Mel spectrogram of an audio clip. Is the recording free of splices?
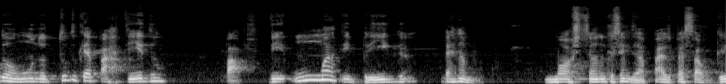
no; 4 cuts; at 2.2 s, 2.7 s, 3.4 s, 4.4 s

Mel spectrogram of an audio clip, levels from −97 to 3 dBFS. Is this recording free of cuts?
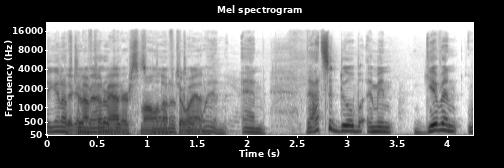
yes; 0 cuts

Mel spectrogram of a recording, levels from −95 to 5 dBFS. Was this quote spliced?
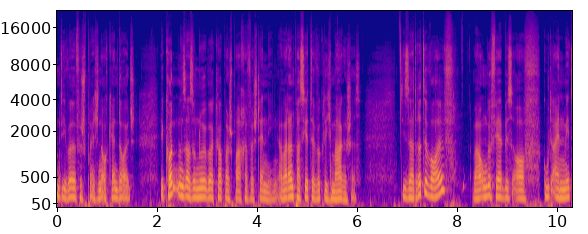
no; 0 cuts

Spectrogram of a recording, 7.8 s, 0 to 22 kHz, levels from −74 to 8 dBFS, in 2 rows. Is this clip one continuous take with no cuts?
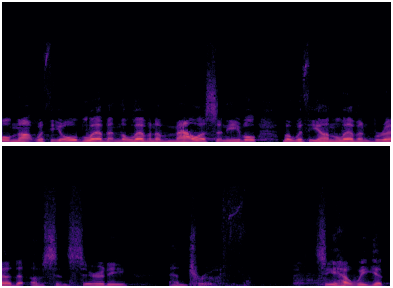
yes; 0 cuts

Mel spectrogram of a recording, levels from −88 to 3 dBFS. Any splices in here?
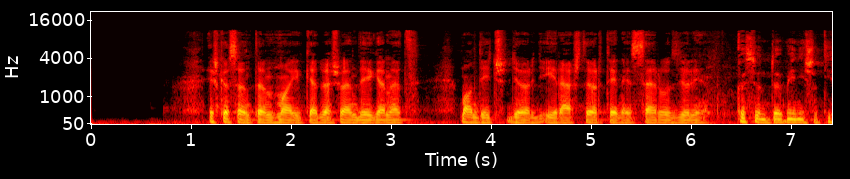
no; 0 cuts

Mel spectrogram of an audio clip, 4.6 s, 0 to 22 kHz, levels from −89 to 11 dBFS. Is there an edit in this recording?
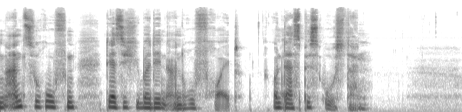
no; 0 cuts

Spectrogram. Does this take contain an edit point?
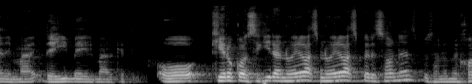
yes; 2 cuts; at 1.5 s, 3.2 s

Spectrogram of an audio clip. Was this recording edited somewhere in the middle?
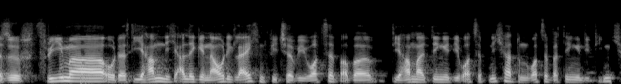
yes; 1 cut; at 1.3 s

